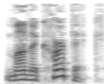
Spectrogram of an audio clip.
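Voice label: "monocarpic", English, British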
